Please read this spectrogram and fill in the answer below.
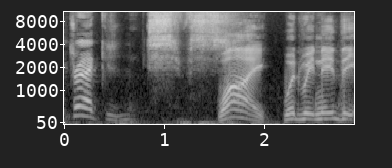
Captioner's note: imitating static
